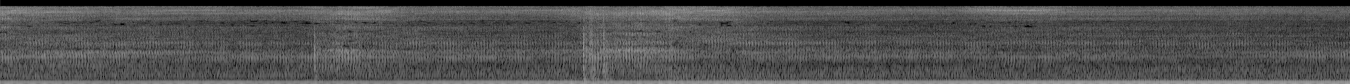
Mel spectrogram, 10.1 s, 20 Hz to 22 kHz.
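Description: Wahl KM2 electric pet clippers with a size 40 surgical blade running with a steady low hum while shaving a long-haired Persian cat's belly fur, with a couple of brief rustles a few seconds in.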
